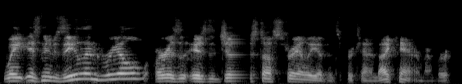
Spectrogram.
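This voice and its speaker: A man co-hosting a wrestling podcast, telling a long joke loudly in casual chat. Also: a little high, lively intonation, brisk, breathy edge. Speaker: podcast co-host.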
